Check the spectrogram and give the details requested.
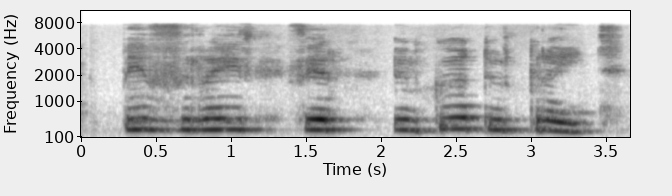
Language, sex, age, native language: Icelandic, male, 10, Icelandic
